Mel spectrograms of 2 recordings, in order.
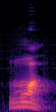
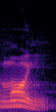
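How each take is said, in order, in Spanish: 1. La vocal suena como 'wa', como en water. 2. La vocal suena como 'oy', como en boy. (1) "en francés se pronuncia wa" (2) "no vayan a decir moi"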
